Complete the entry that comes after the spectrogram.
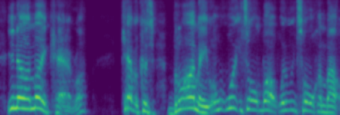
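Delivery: high-pitched mock British voice; playful fake British accent, pitched well up; put-on British accent. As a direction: slip into a hammed-up British "blimey" voice. Slips back into mock British voice.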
